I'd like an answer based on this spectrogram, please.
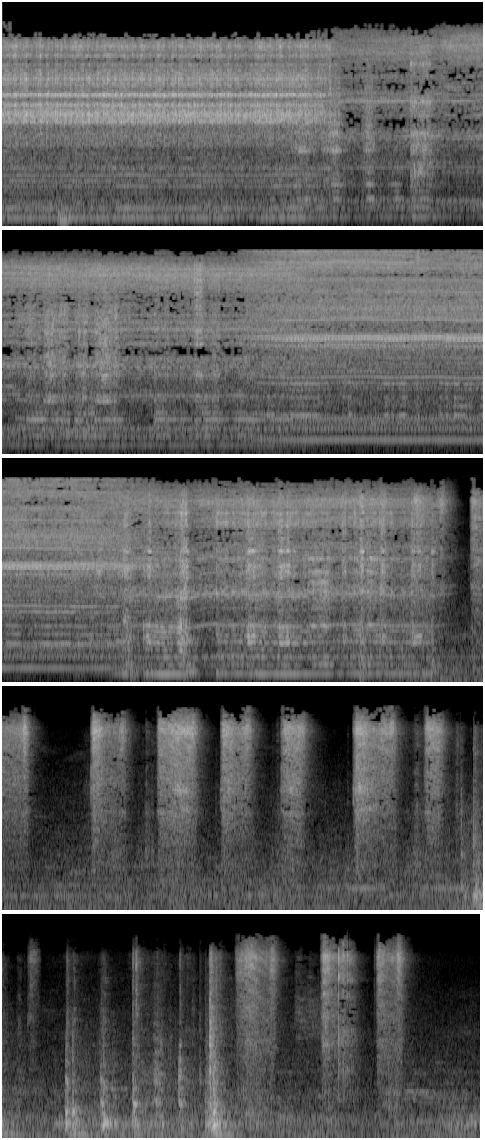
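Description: Handheld rotary tool running at high speed with its small wheel held against the rusty steel parts of an old Remington typewriter, a steady high whine whose tone shifts as the wheel is pressed in and lifted. After about fourteen seconds the whine stops, and a series of separate sharp clicks follows, one or two a second.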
